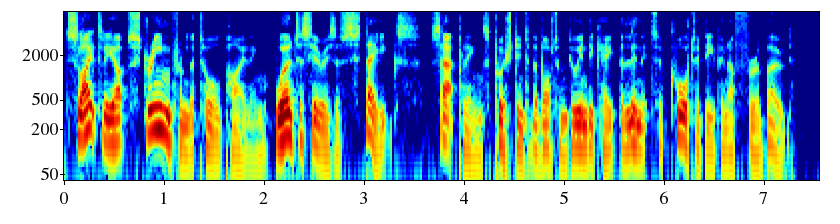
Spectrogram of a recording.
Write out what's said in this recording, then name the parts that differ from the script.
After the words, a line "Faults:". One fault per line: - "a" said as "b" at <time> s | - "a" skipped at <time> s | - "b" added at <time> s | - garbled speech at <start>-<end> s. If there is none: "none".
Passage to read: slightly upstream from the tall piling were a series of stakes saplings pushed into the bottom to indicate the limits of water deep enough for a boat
slightly upstream from the tall piling weren't a series of stakes saplings pushed into the bottom to indicate the limits of quarter deep enough for a boat
Faults:
- "were" said as "weren't" at 2.1 s
- "water" said as "quarter" at 6.0 s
